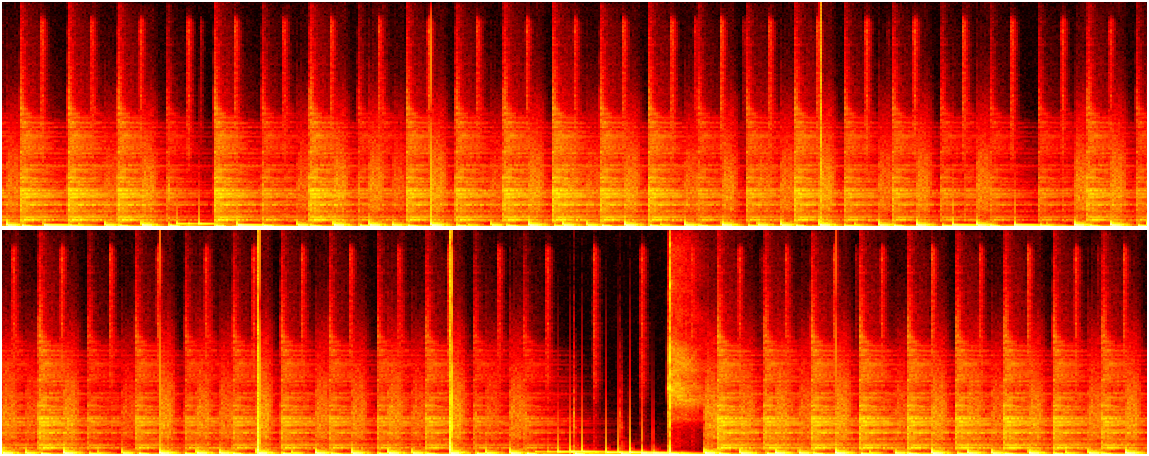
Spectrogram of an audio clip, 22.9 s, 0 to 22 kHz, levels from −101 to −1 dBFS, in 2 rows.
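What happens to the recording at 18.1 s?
At 18.13 s the music hits an integer overflow: a peak pushed about 1 dB past the largest integer wraps to the opposite sign instead of being limited, so the waveform flips across the full range. Unlike clipping's flattened, buzzy distortion, this gives a single violent crack.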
